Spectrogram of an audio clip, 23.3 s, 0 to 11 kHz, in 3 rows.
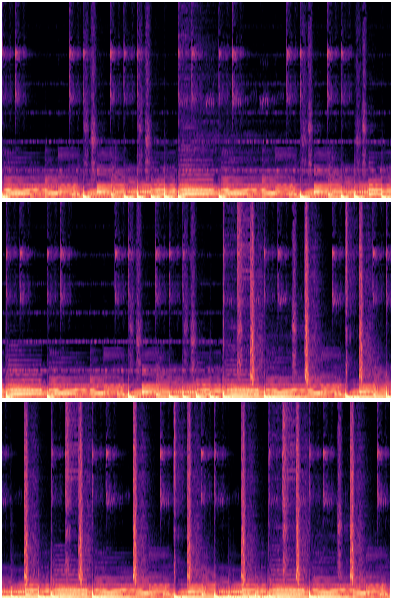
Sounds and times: guitar 0:00.0 - 0:23.3
beat 0:01.4 - 0:04.9
beat 0:05.7 - 0:09.2
beat 0:10.1 - 0:23.3

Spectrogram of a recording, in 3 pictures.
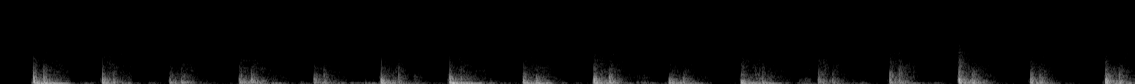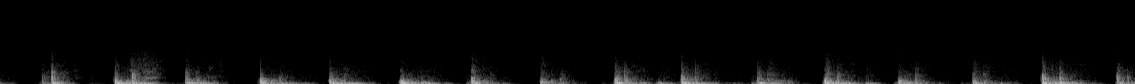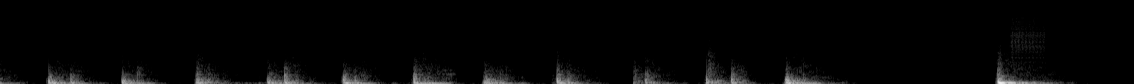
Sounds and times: neighbour's footsteps 0:32.7 - 0:33.2

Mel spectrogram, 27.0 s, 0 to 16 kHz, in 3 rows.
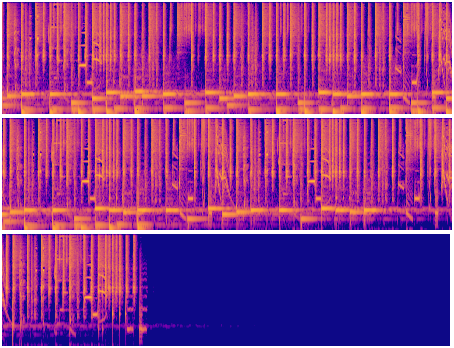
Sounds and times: high-pitched squeaking sound 0:00.0 - 0:04.9
high-pitched squeaking sound 0:06.4 - 0:20.9

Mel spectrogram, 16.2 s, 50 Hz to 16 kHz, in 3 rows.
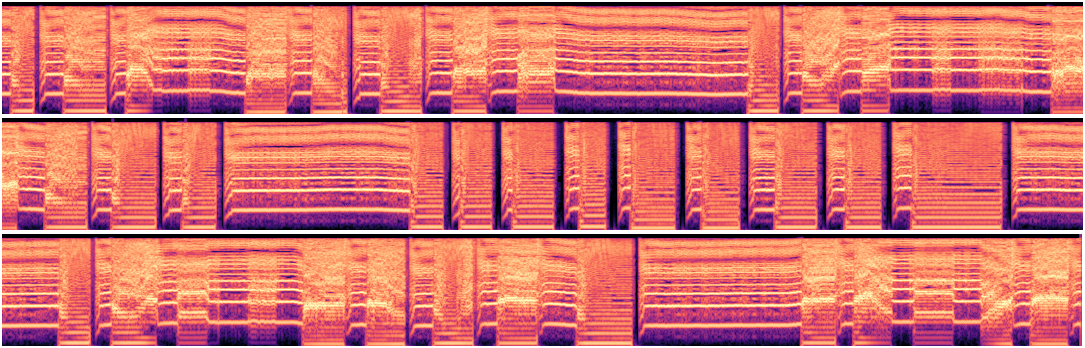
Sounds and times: distorted, howling glitchy feedback 0:00.0 - 0:08.2
distorted, howling glitchy feedback 0:09.4 - 0:16.2

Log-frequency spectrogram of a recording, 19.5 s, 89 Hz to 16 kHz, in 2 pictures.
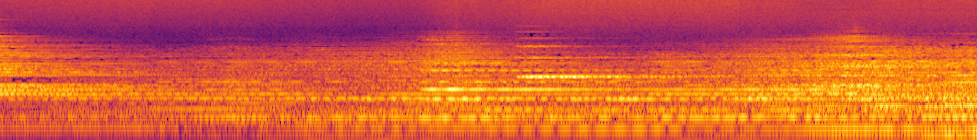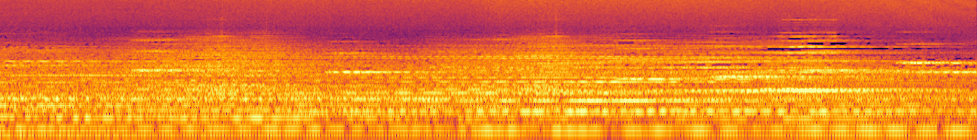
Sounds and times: clustered piano-sounds 0:00.0 - 0:19.5

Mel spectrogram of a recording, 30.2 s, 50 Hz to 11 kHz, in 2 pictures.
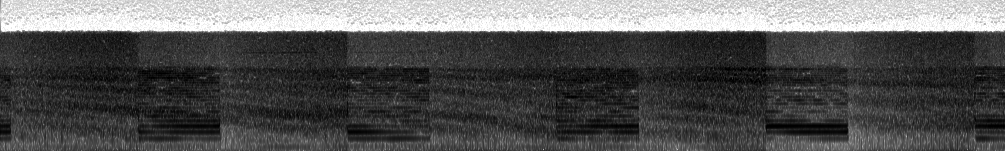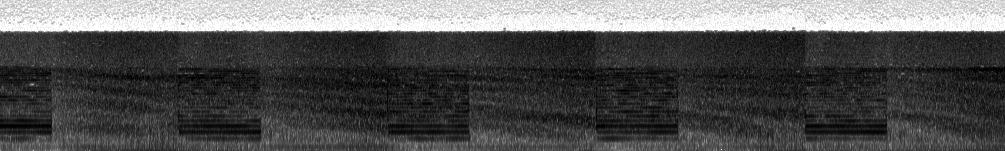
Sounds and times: The Buzzer 0:00.0 - 0:00.2
The Buzzer 0:02.0 - 0:03.4
The Buzzer 0:05.2 - 0:06.6
The Buzzer 0:08.3 - 0:09.7
The Buzzer 0:11.4 - 0:12.8
The Buzzer 0:14.6 - 0:16.0
The Buzzer 0:17.7 - 0:19.2
The Buzzer 0:20.6 - 0:22.2
The Buzzer 0:23.9 - 0:25.4
The Buzzer 0:27.1 - 0:28.5

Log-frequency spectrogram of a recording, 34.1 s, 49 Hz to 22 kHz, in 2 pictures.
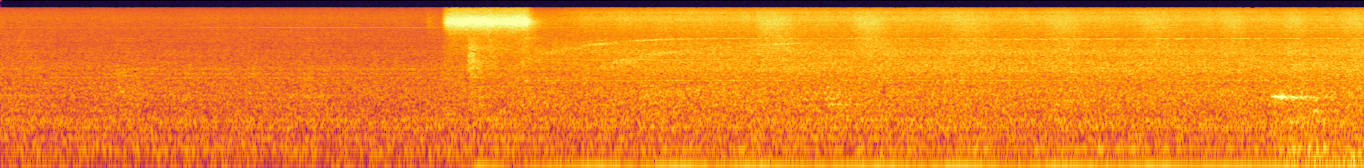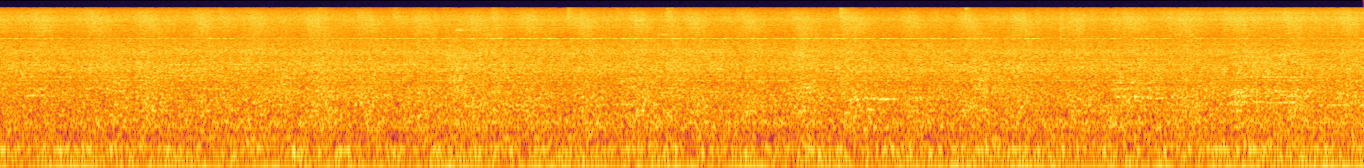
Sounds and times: printing machines are running and idling 0:03.0 - 0:34.1
workers' voices 0:07.8 - 0:11.7
workers' voices 0:15.7 - 0:34.1

